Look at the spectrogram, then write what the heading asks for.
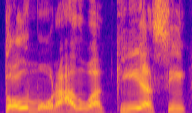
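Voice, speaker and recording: A man with a Mexican accent, a guest in an interview recounting a personal testimony in an animated way, acting out the dialogue. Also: high-pitched, measured pace, no room sound. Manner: animated, acts out dialogue in retelling. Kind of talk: storytelling testimony.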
